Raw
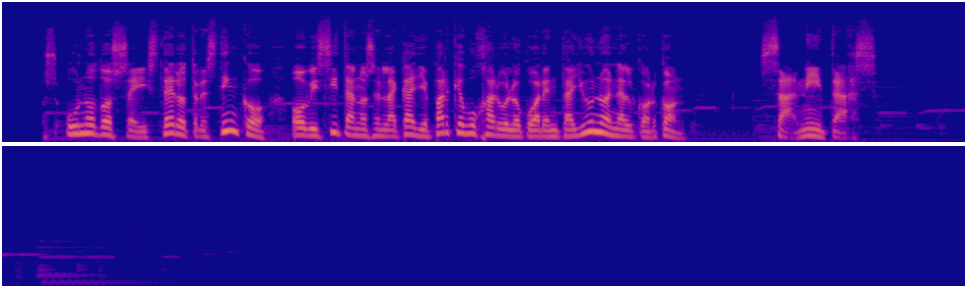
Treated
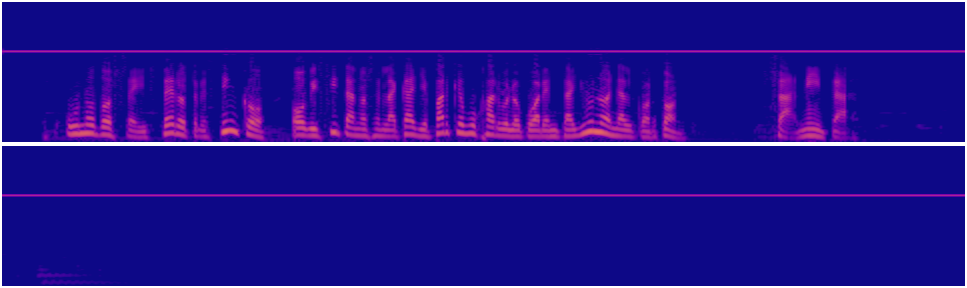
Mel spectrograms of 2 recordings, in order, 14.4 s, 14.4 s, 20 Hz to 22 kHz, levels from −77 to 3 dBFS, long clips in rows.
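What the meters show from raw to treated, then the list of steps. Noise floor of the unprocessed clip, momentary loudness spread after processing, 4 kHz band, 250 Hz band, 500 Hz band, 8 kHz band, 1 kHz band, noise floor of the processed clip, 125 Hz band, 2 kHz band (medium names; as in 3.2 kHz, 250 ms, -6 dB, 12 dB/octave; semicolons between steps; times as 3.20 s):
under -85 dBFS, 7 LU, -15.0 dB, -7.0 dB, -7.0 dB, +5.0 dB, -8.0 dB, -46 dBFS, -6.5 dB, -9.5 dB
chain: local Wiener filter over 41 samples; class-D stage that switches slowly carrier 6 kHz; trim -6.5 dB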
